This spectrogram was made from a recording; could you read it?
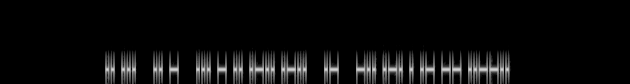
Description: Morse code, heard as a keyed tone, about 44 wpm, 700 Hz. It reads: IS IT STILL A DREAM?
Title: Sentences from Top 1500 Words 45wpm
